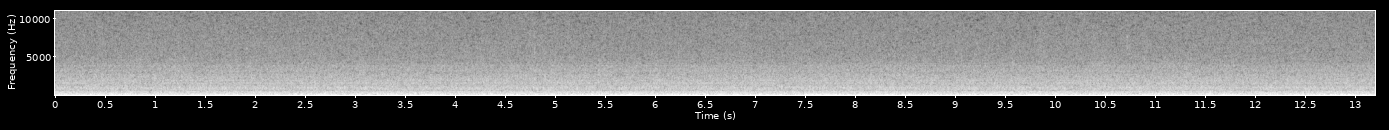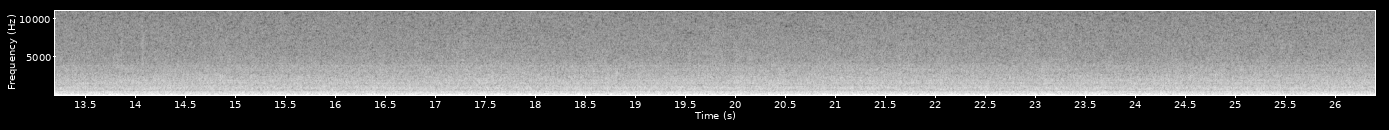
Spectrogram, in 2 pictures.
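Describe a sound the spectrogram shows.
Train wheels rumble along the track.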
